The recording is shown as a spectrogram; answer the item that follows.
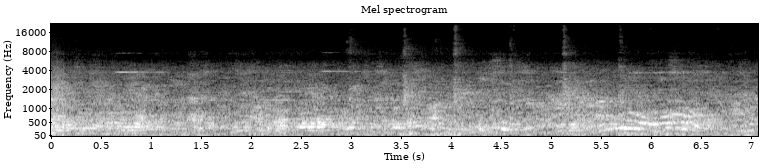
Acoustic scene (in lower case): subway station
